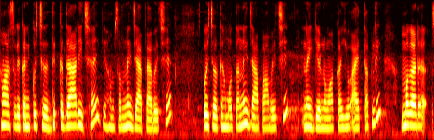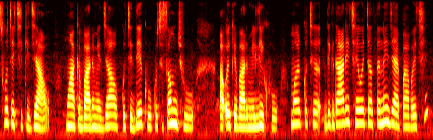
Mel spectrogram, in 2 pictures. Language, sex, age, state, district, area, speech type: Maithili, female, 18-30, Bihar, Muzaffarpur, rural, spontaneous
